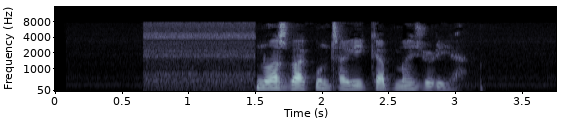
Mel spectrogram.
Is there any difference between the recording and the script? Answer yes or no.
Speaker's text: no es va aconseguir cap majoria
no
